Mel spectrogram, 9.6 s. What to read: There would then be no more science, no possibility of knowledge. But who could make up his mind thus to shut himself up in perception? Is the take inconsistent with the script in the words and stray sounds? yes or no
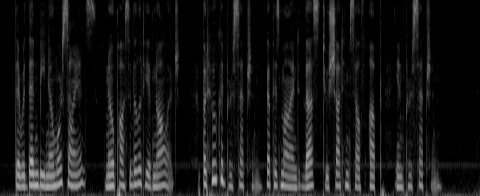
yes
